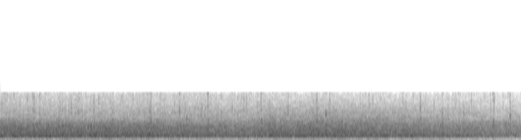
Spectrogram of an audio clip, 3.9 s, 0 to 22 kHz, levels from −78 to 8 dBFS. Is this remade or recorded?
recorded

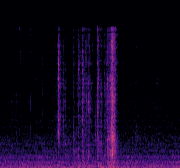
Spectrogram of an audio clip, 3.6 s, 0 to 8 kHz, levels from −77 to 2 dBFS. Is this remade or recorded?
remade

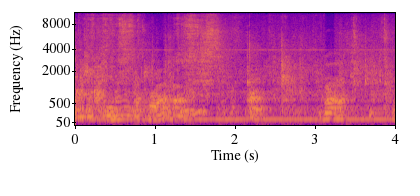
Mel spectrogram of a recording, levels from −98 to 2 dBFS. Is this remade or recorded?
recorded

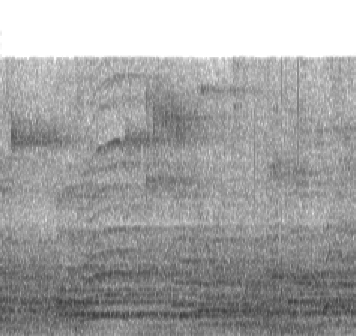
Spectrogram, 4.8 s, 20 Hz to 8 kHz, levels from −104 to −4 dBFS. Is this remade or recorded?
recorded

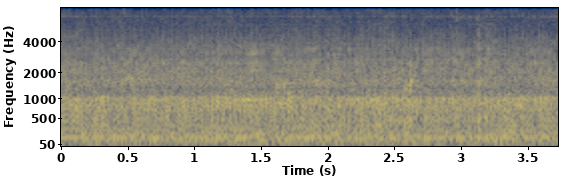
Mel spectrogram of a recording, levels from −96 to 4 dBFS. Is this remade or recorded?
remade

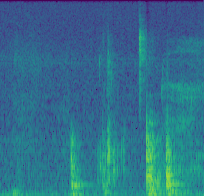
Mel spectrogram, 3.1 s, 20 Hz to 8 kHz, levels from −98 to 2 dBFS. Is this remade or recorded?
recorded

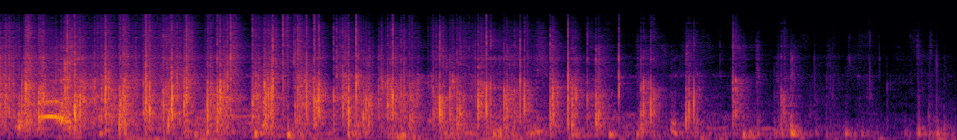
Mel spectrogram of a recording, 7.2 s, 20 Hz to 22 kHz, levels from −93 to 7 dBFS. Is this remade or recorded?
remade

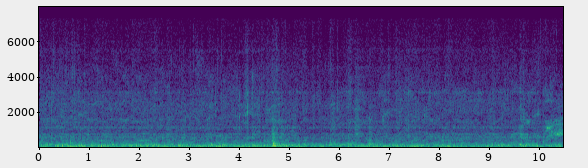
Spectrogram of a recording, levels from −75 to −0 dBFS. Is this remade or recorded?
remade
